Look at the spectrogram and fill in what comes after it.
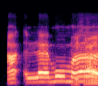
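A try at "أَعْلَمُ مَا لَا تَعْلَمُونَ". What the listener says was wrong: Ainnya bukan. Tenggorokan. A'lamu.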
